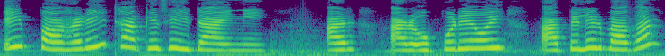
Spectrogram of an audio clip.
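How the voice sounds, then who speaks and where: A performer as a tiny, high-pitched timid bird girl. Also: measured pace, fairly bright tone, faint music behind. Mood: worried. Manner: pleading, worried. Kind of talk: cartoon fairy-tale voice acting.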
